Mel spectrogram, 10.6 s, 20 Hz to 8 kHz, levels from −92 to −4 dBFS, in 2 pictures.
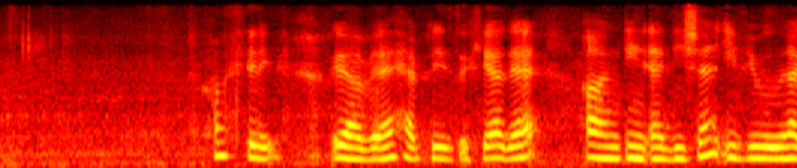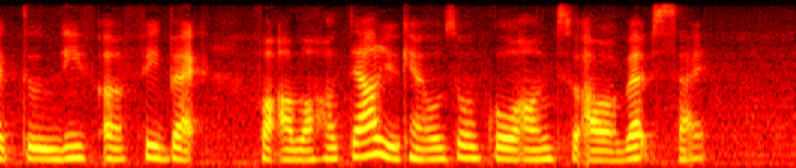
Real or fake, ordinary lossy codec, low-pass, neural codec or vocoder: fake; none; 7.2 kHz; codec, 16 kHz, 0.8 kbps, ZipCodec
